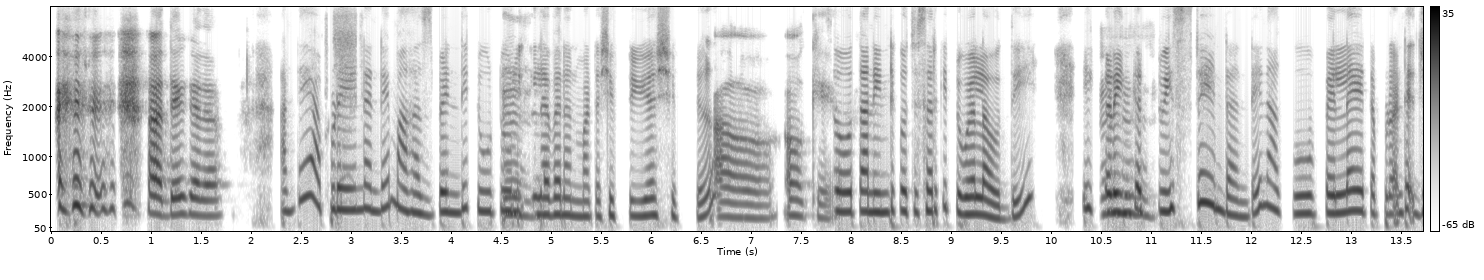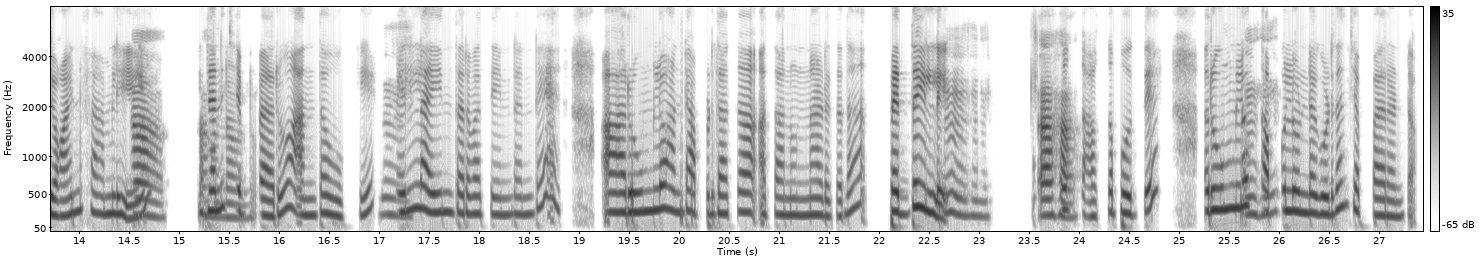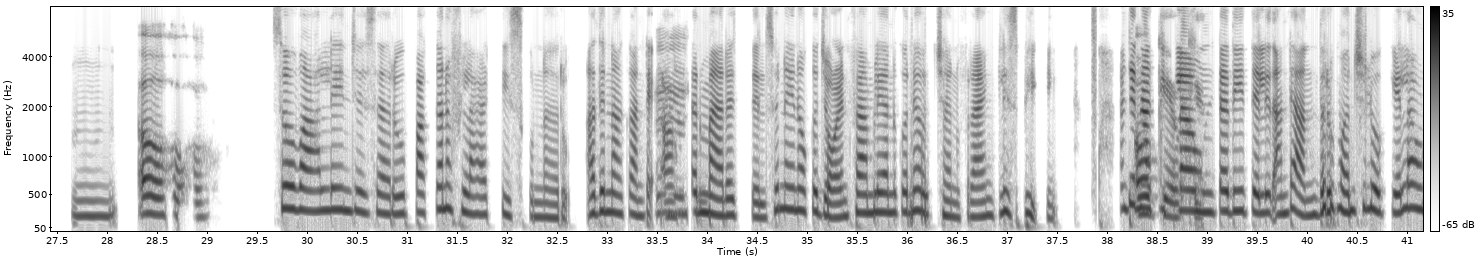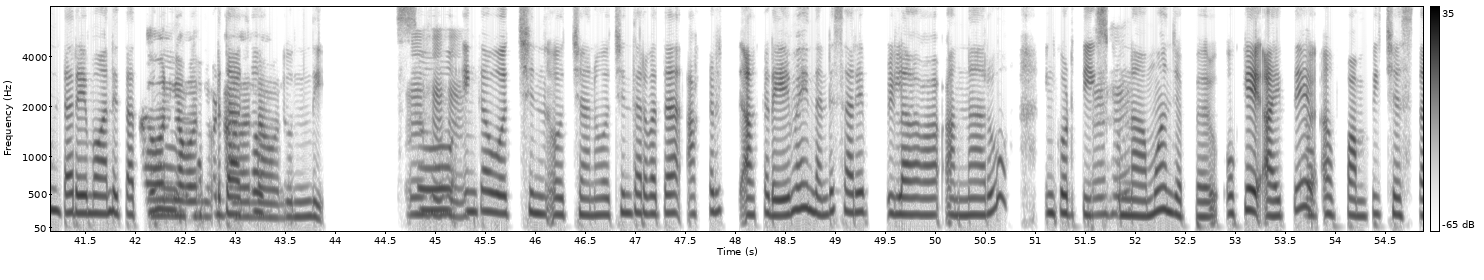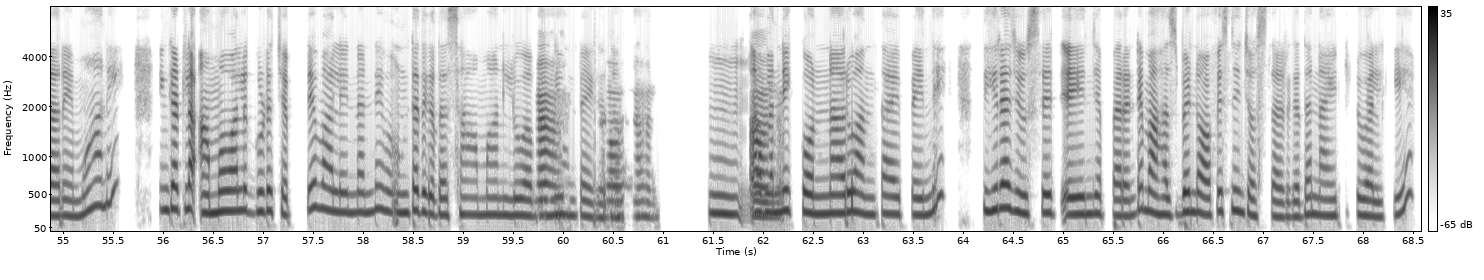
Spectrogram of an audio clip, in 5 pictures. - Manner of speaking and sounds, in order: giggle; other background noise; sniff; in English: "హస్బాండ్‌ది టూ టు లెవెన్"; in English: "షిఫ్ట్. యుఎస్ షిఫ్ట్"; in English: "సో"; in English: "ట్వెల్వ్"; in English: "ట్విస్ట్"; in English: "జాయింట్ ఫ్యామిలీ"; in English: "రూమ్‌లో"; in English: "సో"; in English: "రూమ్‌లో కపుల్"; in English: "సో"; in English: "ఫ్లాట్"; in English: "ఆఫ్టర్ మ్యారేజ్"; in English: "జాయింట్ ఫ్యామిలీ"; in English: "ఫ్రాంక్లీ స్పీకింగ్"; lip smack; in English: "సో"; in English: "హస్బెండ్ ఆఫీస్"; in English: "నైట్ ట్వెల్వ్‌కి"
- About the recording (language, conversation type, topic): Telugu, podcast, మీరు వ్యక్తిగత సరిహద్దులను ఎలా నిర్ణయించుకుని అమలు చేస్తారు?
